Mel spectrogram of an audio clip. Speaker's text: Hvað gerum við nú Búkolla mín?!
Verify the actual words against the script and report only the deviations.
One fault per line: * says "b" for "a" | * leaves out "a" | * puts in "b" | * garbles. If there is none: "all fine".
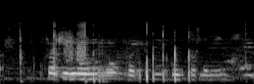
all fine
